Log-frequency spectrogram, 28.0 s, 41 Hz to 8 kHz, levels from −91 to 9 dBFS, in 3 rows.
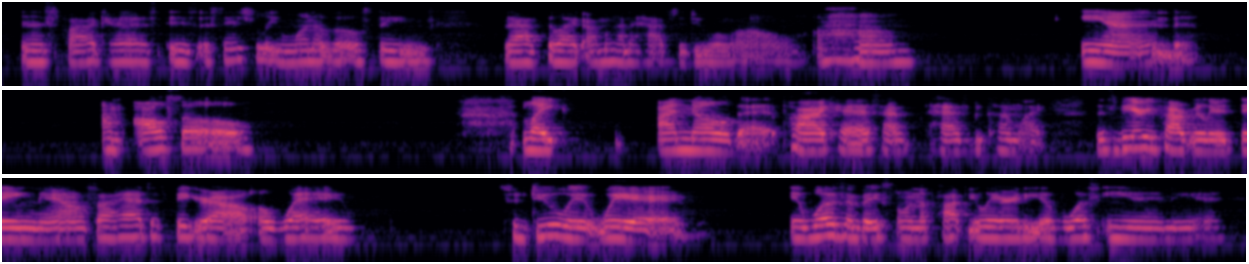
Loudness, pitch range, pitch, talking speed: -37 LUFS, 175-190 Hz, 185 Hz, 125 wpm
